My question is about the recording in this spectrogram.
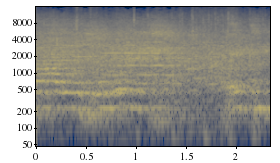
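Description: Indistinct voices with no clear words.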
